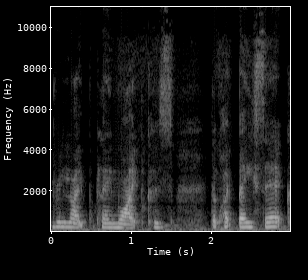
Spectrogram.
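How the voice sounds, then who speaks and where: Her intonation is fairly even. The woman talks in an English accent. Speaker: youtuber. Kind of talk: casual vlog. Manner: chatty, many fillers.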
